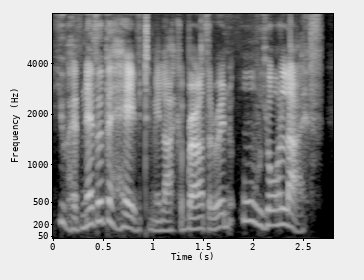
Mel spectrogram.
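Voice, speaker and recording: A woman playing an earnest, excitable gentleman in a period radio comedy, formal and urgent with an agitated stammer. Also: low voice, fast, dry recording, clean studio sound, heavily acted. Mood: elated. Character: earnest, excitable young gentleman seeking his origins.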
